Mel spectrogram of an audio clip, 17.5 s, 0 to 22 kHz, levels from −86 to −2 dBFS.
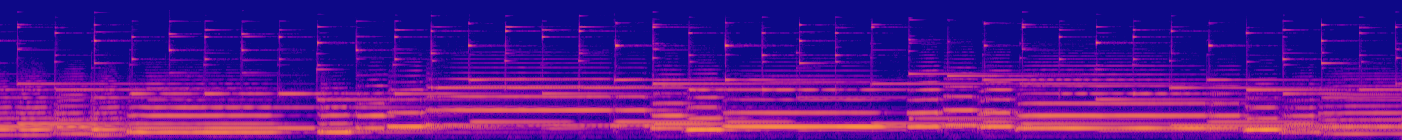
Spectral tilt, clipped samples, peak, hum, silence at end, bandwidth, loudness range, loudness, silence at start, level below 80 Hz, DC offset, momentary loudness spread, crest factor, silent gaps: -3.5 dB/octave; under 0.1%; -16 dBFS; none; 0 s; 14.5 kHz; 4 LU; -30 LUFS; 0 s; -82 dBFS; under 0.1%; 7 LU; 14 dB; none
